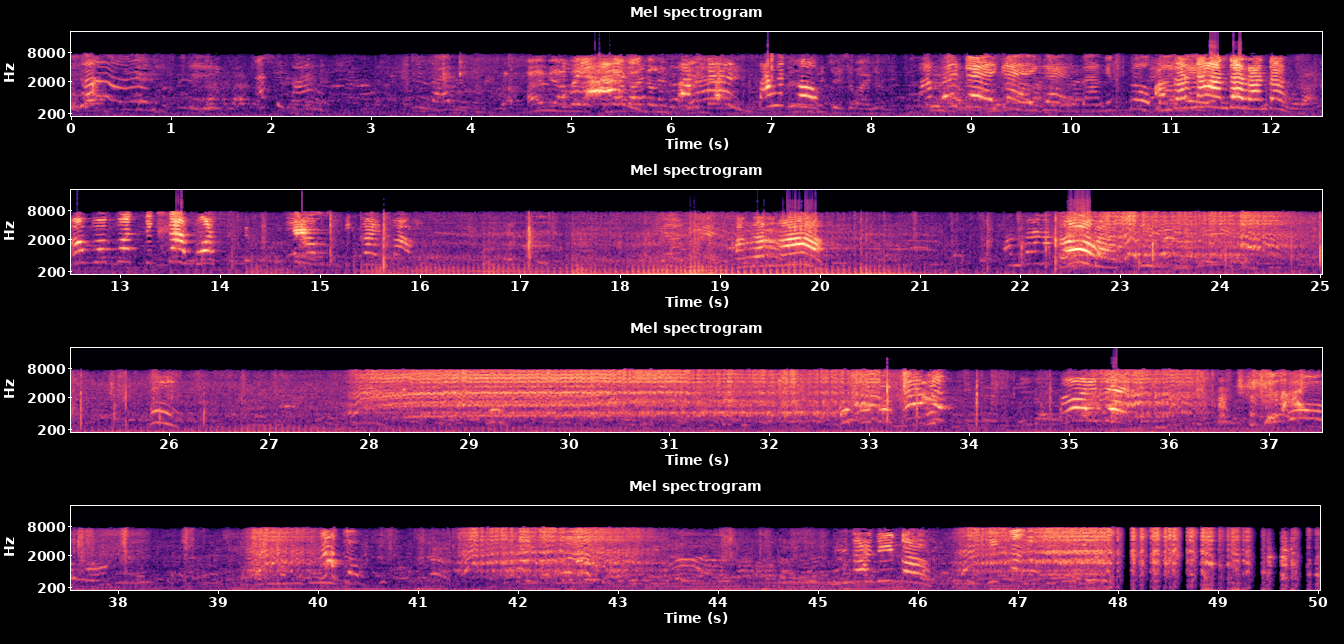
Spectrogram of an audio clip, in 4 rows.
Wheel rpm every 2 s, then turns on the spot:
0, 0, 0, 0, 10, 0, 0, 0, 0, 0, 0, 170, 30, 20, 190, 230, 110, 70, 30, 20, 40, 90, 0, 170, 70.
8-10 32-34 36-38 48-50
